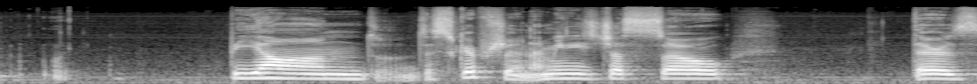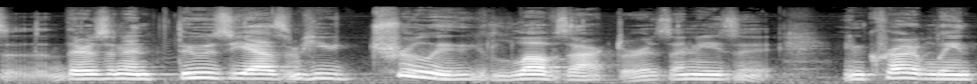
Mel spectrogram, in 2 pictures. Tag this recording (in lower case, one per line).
speech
